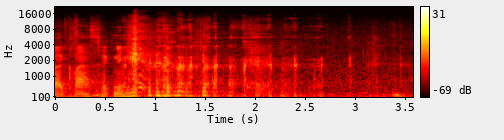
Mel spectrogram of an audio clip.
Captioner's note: laughing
